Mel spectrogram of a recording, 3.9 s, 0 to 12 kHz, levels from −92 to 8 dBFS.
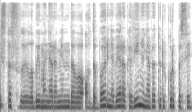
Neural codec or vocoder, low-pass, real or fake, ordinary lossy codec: none; 10.8 kHz; real; AAC, 48 kbps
